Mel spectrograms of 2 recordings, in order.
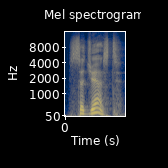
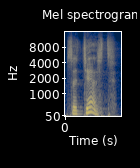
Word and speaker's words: suggest: 피해가 없었다라는 뜻이 되겠습니다 이번 표현은 sugest suggest suggest라고 발음하시면 되겠고요 이때 단어가 길어서 강세를 알려 드리면 알파벳 2의 액센트가 있습니다 그래서 suggest suggest라고 발음하시면 되겠고요 품사는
